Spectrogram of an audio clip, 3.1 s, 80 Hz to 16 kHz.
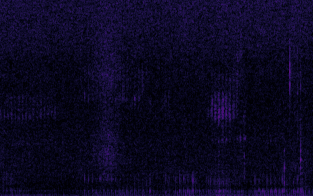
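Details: Close-up of an Alabama kitten purring at home on 7 February 2018: a low, steady, rumbling purr with rapid regular pulses, plus faint light rustles and clicks indoors.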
